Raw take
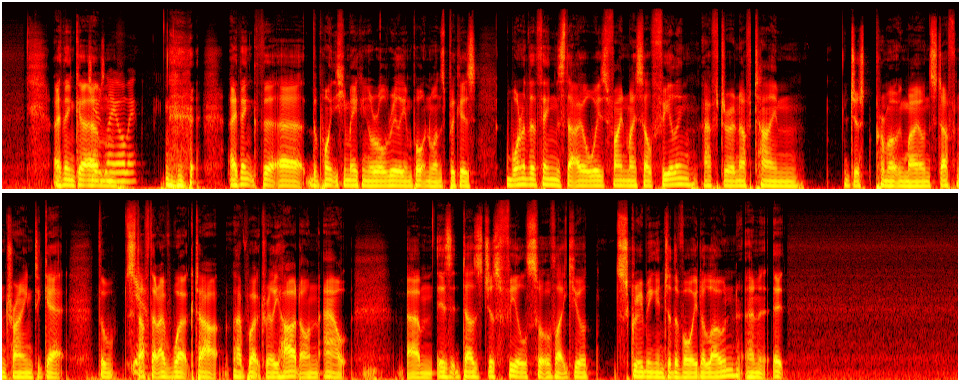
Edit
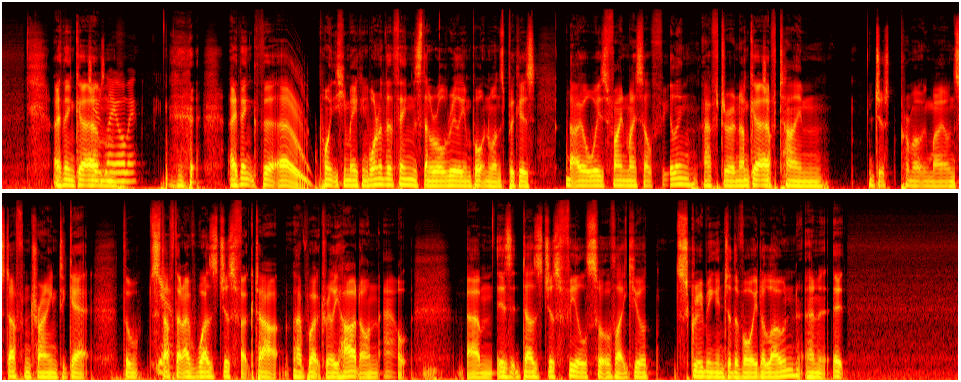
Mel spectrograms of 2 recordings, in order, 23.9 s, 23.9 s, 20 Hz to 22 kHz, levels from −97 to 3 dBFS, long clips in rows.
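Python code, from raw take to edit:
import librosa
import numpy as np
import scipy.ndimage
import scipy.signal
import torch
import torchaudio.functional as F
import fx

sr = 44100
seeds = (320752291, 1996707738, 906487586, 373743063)

y = fx.edit(x, sr, fx.duplicate(start_s=0.85, length_s=0.31, to_s=9.28),
    fx.fade_in_span(start_s=2.07, length_s=0.31),
    fx.tape_stop(start_s=3.57, length_s=0.4),
    fx.move(start_s=6.37, length_s=0.74, to_s=4.58),
    fx.fade_out_span(start_s=7.86, length_s=0.5),
    fx.clip_gain(start_s=10.67, length_s=0.87, db=-6.0),
    fx.fade_out_span(start_s=15.8, length_s=0.37),
    fx.duplicate(start_s=17.83, length_s=0.44, to_s=14.21), tone=tone)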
